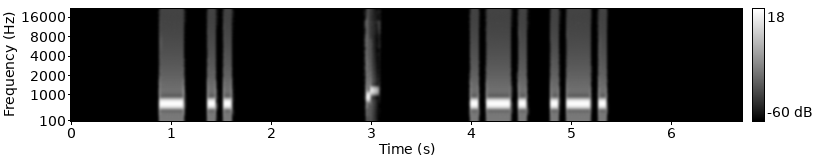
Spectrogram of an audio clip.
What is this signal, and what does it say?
Morse code, heard as a keyed tone, about 15 wpm, 700 Hz. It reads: TI RR
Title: Multi-letter Phonemes Quick Fire 15wpm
